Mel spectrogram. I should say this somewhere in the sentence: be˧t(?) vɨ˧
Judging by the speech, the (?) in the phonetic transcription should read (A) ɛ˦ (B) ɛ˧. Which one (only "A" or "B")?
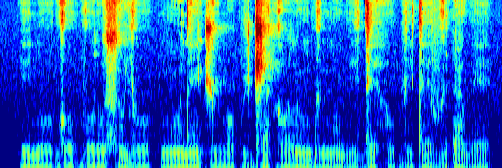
B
